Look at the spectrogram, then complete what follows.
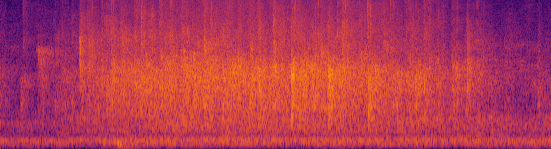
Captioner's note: applause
